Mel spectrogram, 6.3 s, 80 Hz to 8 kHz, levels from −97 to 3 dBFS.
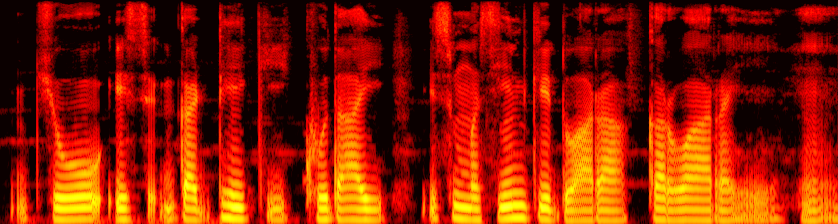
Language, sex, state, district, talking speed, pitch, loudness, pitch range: Hindi, male, Uttar Pradesh, Hamirpur, 115 wpm, 145 Hz, -27 LUFS, 135-150 Hz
